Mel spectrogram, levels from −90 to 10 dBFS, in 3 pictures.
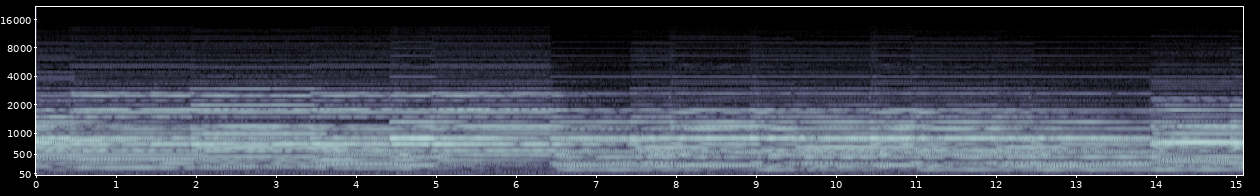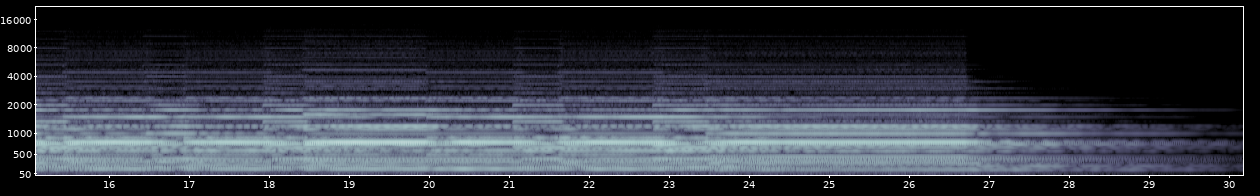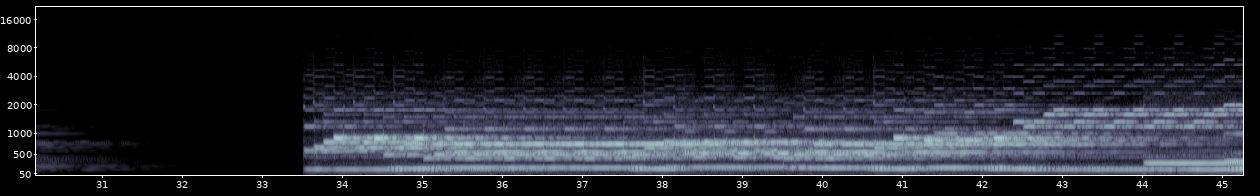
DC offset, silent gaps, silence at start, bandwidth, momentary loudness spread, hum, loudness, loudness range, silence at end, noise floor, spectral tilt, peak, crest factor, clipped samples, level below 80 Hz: under 0.1%; 32.54-33.51 s; 0 s; 7 kHz; 10 LU; none; -18 LUFS; 9 LU; 0 s; under -90 dBFS; -7.5 dB/octave; -4 dBFS; 14 dB; under 0.1%; -60 dBFS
